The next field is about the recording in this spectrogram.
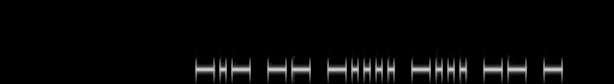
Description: Morse code, heard as a keyed tone, about 21 wpm, 700 Hz. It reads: KM6BMT
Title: USA Call Signs - 6 Characters - Repeated 3x - 20wpm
